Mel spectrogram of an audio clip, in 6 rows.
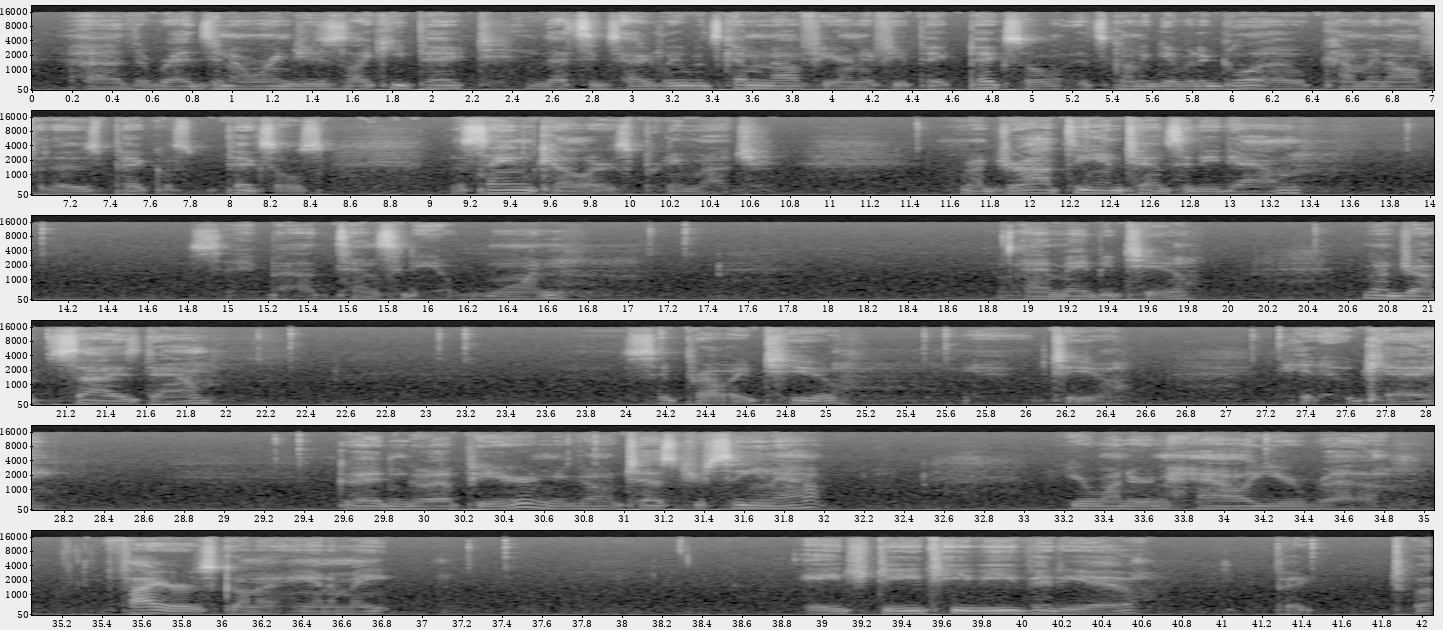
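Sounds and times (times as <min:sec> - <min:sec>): low steady hum: 0:00.0 - 0:42.0
computer mouse clicks: 0:22.1 - 0:23.4, 0:25.5 - 0:25.8, 0:29.2 - 0:29.6, 0:37.1 - 0:37.6.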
